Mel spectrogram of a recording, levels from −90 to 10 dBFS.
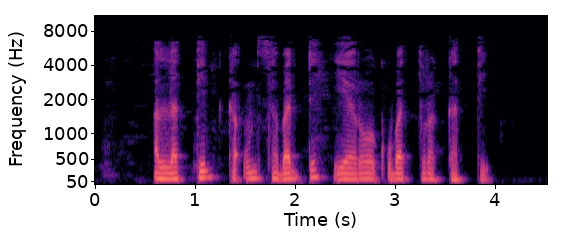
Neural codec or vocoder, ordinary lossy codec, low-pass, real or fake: none; AAC, 48 kbps; 7.2 kHz; real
